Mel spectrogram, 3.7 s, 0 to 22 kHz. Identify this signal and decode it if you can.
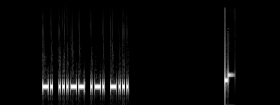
Morse code, heard as a keyed tone, about 44 wpm, 690 Hz. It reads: N3RB
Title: USA Call Signs - 4 Characters - 4x Character Spacing - 45wpm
